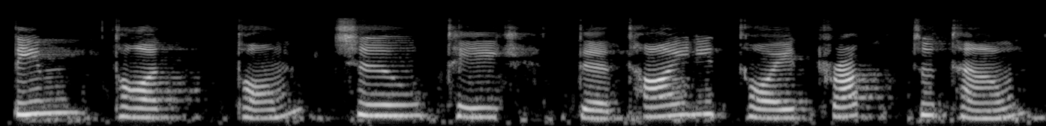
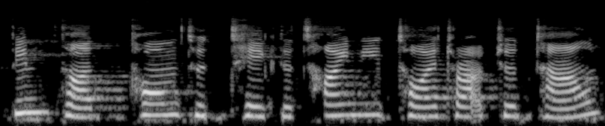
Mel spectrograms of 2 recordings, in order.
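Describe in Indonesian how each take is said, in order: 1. Kalimat itu diucapkan dengan tempo lebih lambat. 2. Kalimat itu diucapkan dengan tempo lebih cepat.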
